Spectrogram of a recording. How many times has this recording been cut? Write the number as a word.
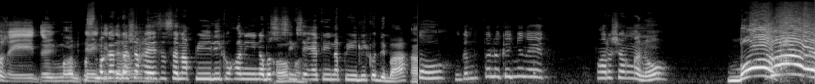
one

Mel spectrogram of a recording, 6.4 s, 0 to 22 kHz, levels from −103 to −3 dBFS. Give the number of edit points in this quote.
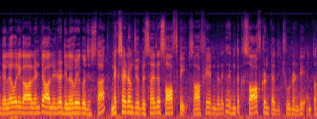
one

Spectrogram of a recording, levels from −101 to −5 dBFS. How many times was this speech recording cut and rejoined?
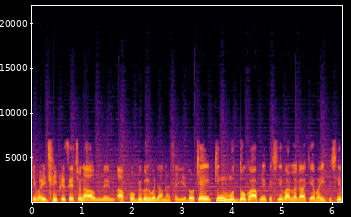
one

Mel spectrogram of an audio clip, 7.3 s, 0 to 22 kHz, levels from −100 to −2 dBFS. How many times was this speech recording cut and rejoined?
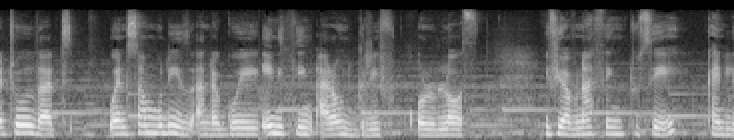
one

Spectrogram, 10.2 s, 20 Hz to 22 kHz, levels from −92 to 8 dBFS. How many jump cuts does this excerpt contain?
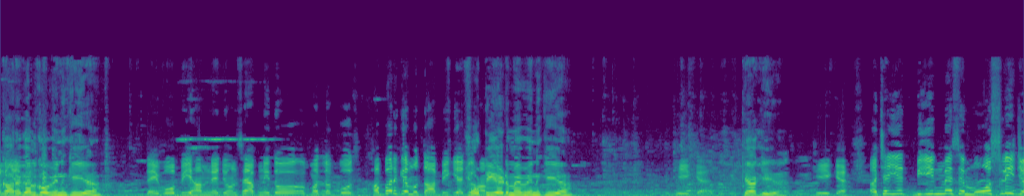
zero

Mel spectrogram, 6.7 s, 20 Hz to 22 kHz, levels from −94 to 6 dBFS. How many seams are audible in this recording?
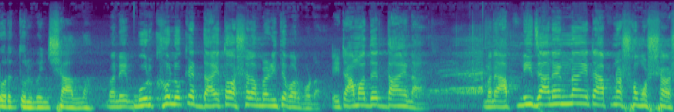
three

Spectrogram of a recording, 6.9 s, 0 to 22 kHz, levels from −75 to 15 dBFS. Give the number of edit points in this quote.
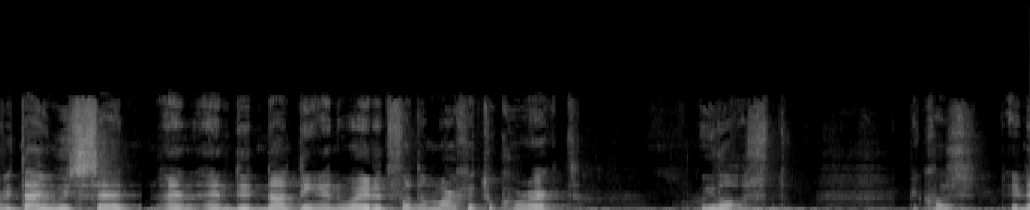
one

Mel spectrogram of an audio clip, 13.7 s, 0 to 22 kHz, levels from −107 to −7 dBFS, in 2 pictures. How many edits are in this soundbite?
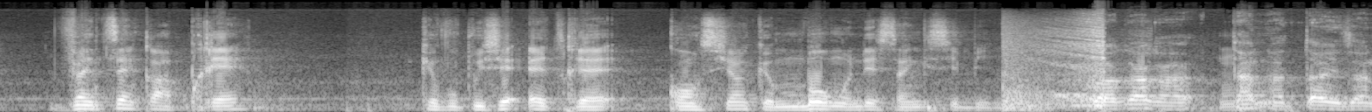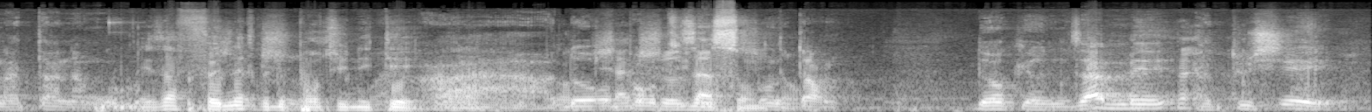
one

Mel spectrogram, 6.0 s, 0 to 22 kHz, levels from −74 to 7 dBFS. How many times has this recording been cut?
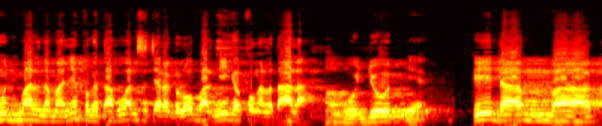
one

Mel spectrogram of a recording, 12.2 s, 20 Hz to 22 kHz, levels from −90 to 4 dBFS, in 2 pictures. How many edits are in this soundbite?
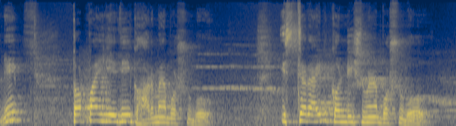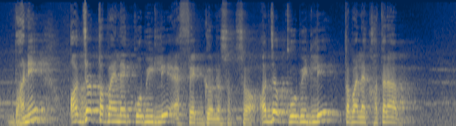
zero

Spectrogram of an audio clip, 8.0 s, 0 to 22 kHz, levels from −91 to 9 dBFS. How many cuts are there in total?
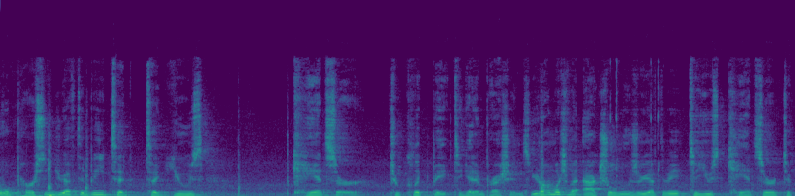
one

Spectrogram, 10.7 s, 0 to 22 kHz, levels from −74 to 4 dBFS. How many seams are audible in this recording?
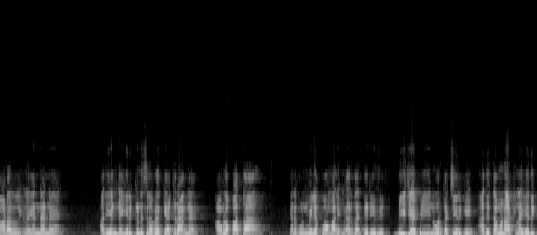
one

